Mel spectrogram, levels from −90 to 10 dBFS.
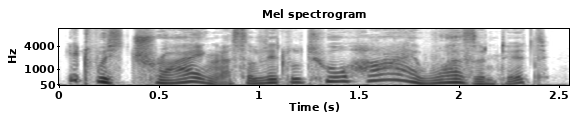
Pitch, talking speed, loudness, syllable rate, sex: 200 Hz, 235 wpm, -20 LUFS, 4.6 syllables/s, female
